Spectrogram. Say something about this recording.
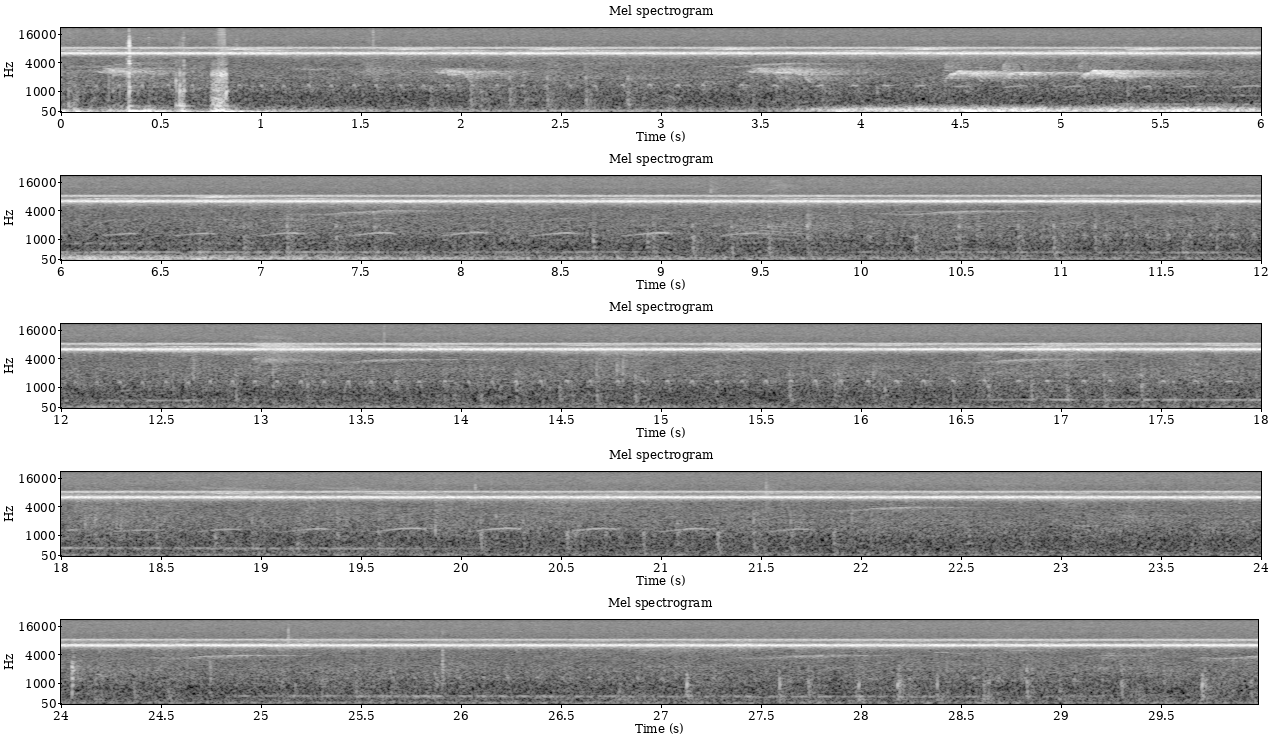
Soundscapes > Nature
Panamanian jungle in the rain howlers and birds
Howler monkey roars echo off a canyon as thunder booms from an approaching rainstorm.
rain, rainforest, monkey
